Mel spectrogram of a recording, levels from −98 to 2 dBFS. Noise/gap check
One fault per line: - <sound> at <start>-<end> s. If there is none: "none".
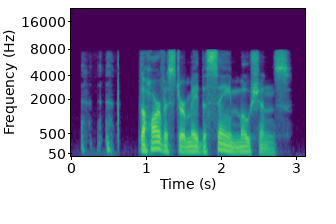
- laugh at 0.1-0.7 s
